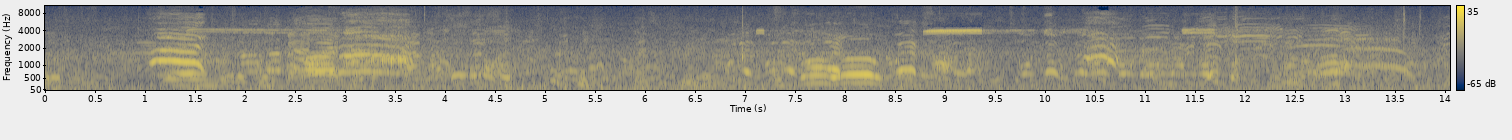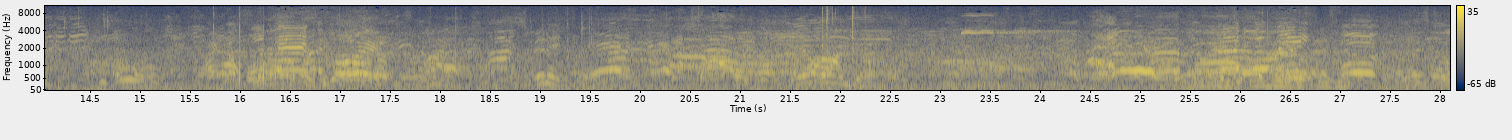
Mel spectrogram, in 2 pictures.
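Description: Spectators shout and cheer from a distance outdoors.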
